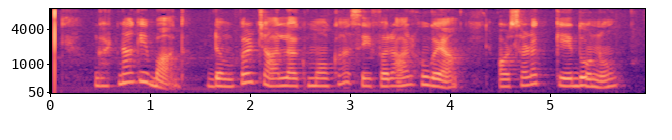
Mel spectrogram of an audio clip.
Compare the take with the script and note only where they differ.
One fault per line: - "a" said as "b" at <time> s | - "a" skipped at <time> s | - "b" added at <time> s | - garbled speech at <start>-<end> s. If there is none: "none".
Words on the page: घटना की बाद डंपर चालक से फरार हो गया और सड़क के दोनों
- "की" said as "के" at 0.8 s
- "मौका" added at 2.6 s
